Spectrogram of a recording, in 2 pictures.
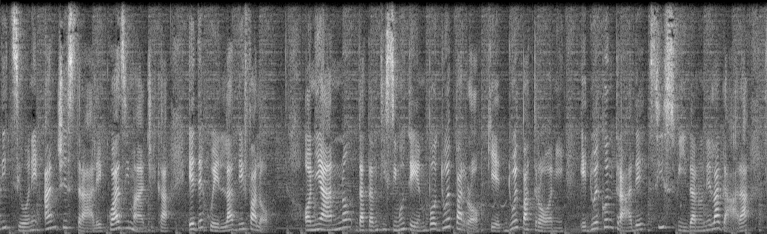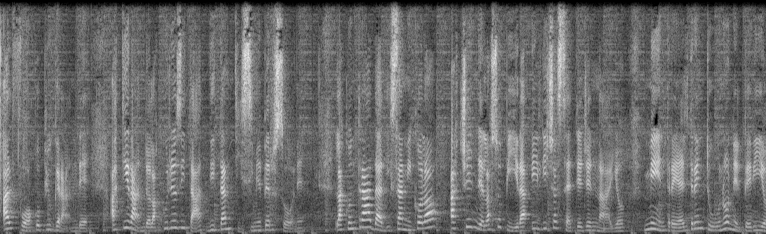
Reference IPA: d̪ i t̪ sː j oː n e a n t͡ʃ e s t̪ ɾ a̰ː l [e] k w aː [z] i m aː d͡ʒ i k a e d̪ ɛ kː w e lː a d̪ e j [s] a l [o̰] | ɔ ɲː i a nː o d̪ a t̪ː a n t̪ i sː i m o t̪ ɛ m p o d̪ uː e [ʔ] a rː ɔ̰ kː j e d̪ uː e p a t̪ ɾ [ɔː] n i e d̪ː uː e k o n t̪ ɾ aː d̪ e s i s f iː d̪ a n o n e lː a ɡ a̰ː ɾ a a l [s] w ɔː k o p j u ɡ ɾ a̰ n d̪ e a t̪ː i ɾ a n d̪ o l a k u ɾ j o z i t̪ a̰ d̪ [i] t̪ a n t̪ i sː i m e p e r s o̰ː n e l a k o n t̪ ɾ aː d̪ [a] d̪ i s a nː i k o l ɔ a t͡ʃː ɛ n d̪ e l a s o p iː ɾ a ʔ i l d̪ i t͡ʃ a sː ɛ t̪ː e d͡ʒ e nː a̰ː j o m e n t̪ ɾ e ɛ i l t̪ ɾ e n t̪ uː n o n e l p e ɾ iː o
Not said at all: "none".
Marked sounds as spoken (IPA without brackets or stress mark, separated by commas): e, z, f, ɔ̰, p, ɔː, f, i, a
